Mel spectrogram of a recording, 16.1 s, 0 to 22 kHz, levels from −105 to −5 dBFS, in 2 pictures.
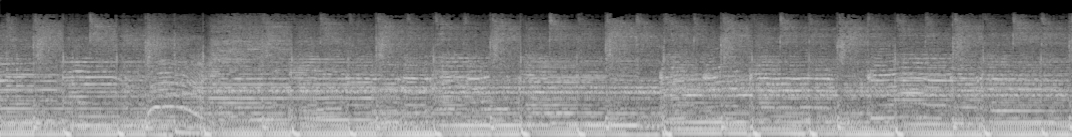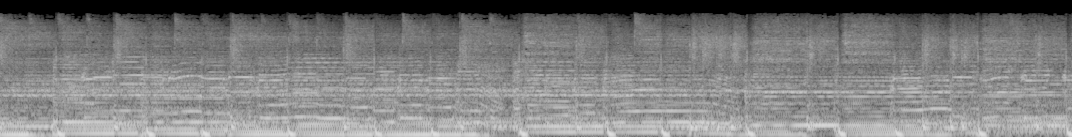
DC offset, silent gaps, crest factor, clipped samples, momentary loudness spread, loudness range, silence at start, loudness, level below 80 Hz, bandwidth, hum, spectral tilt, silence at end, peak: under 0.1%; none; 10 dB; under 0.1%; 2 LU; 1 LU; 0 s; -25 LUFS; -30 dBFS; 15.5 kHz; none; -4.5 dB/octave; 0 s; -14 dBFS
